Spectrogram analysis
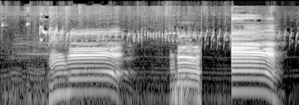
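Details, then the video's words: Field-grazing companion being called by a cow: three loud, deep moos, the first and last long and level before dropping at the end, the middle one short, over faint bird chirps. "suara sapi lembu memanggil kawan yang lagi makan rumput diladang the sound of a cow calling a friend"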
